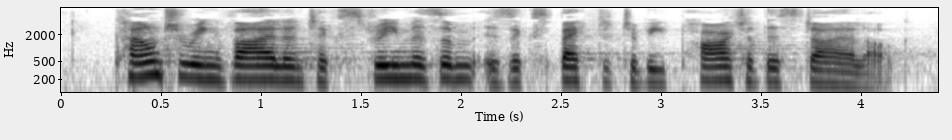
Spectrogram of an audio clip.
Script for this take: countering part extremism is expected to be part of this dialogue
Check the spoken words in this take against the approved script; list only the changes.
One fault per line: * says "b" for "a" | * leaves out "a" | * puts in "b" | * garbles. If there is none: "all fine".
* says "violent" for "part"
